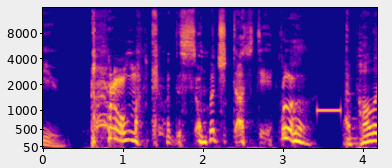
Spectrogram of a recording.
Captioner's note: cough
